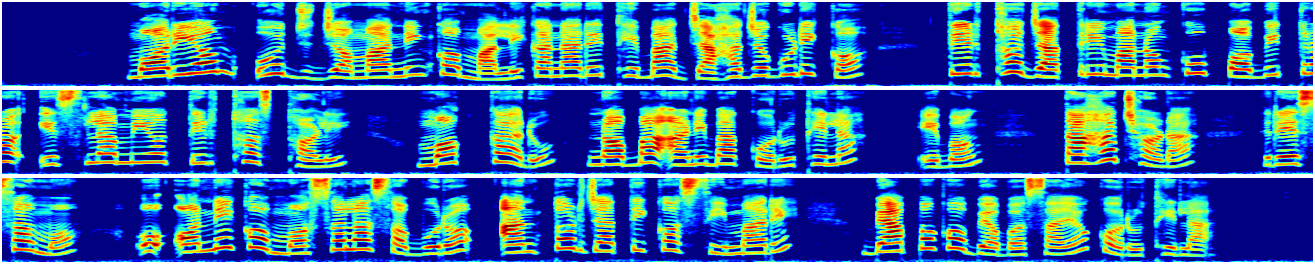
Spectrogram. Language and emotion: Odia, neutral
